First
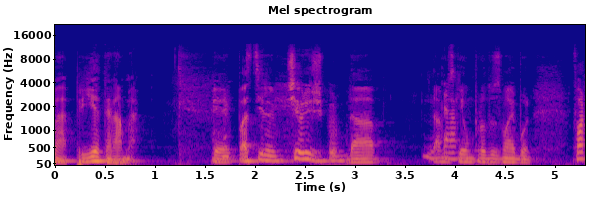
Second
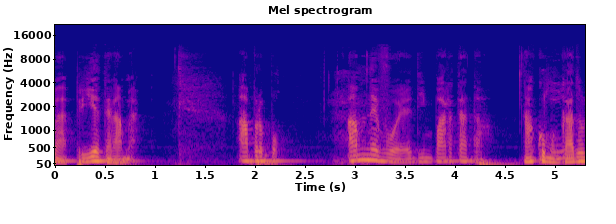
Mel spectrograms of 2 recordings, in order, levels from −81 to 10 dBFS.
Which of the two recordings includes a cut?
first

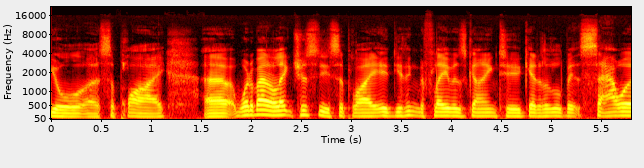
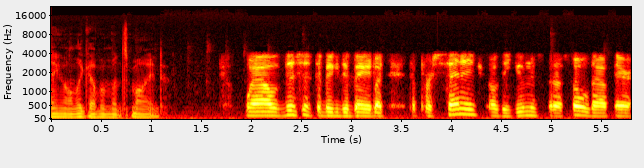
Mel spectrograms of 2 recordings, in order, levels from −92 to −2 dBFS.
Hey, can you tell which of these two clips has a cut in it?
second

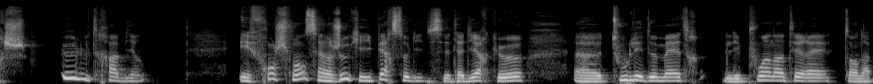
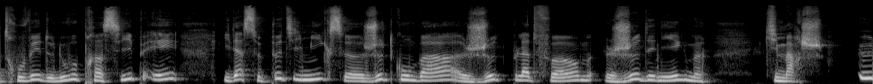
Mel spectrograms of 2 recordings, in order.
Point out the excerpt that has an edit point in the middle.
first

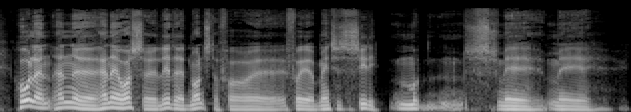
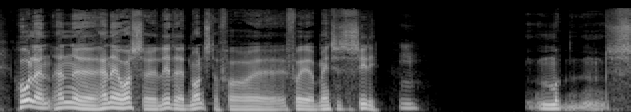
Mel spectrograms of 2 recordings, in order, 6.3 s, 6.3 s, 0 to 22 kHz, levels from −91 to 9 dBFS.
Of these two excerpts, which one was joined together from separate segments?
first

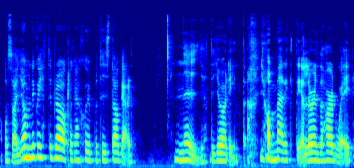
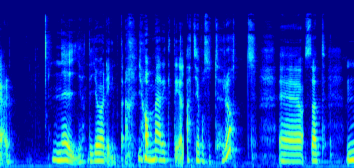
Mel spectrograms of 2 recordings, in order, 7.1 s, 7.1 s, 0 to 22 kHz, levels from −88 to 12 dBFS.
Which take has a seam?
second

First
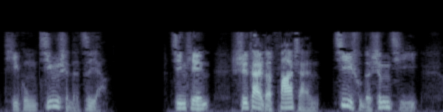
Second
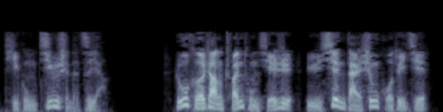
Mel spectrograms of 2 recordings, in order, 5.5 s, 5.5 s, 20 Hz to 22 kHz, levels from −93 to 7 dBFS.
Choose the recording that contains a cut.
first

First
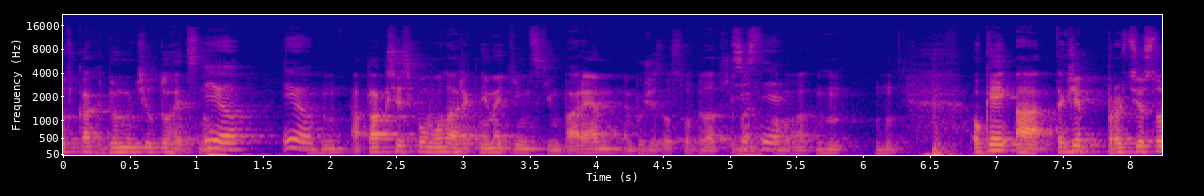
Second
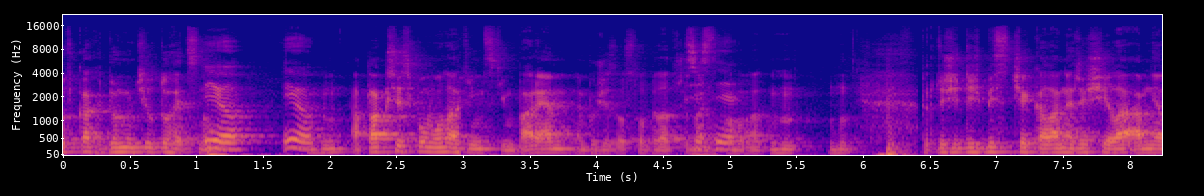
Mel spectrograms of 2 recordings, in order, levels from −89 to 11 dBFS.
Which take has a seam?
second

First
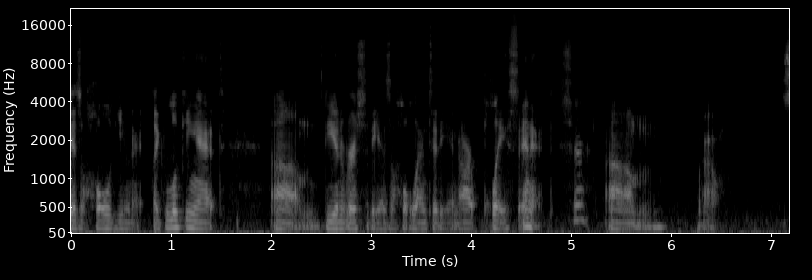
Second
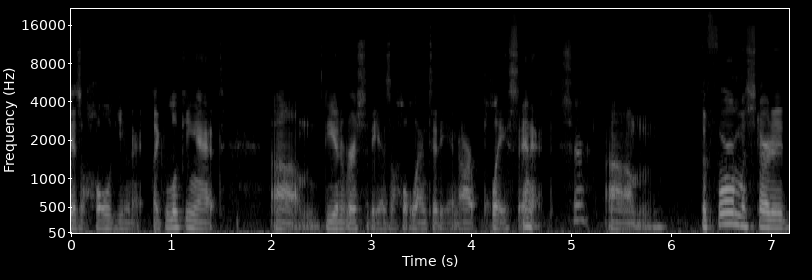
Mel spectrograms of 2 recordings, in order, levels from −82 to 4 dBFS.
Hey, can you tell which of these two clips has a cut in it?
first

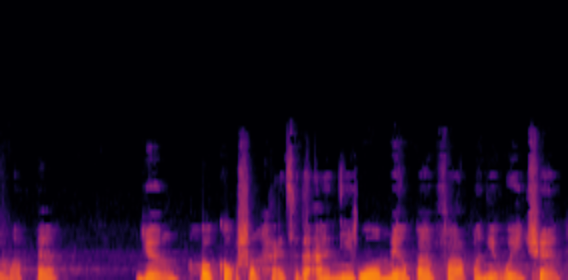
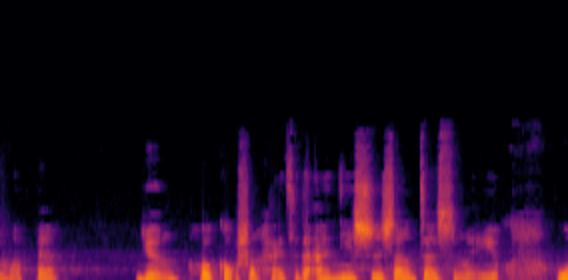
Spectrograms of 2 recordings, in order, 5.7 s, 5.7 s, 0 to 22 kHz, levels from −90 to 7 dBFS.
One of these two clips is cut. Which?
first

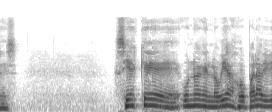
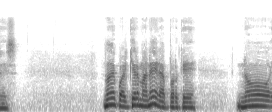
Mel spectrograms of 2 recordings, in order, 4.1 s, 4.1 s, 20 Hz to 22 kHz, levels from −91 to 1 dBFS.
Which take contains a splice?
second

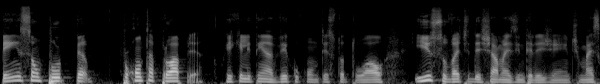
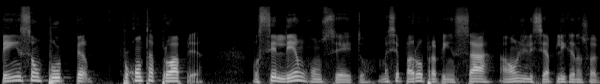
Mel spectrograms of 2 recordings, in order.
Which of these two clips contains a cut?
first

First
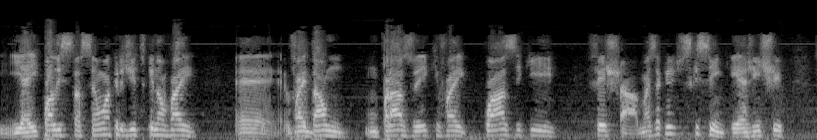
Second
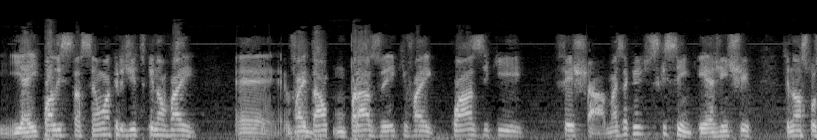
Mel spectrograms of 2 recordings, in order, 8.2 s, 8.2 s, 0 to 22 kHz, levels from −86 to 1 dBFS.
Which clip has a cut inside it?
second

